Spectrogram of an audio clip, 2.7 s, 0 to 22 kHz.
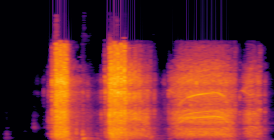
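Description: Bursts from a power impact tool ratchet loudly nearby, breaking free 14 millimeter bolts on a Subaru during brake and wheel bearing work, three rattling bursts with short pauses between.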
